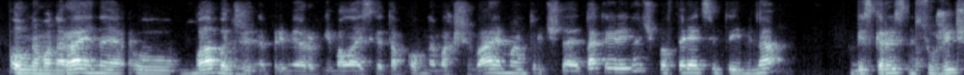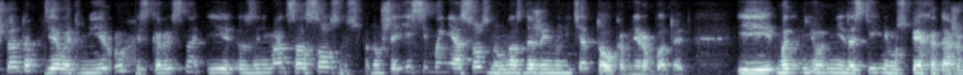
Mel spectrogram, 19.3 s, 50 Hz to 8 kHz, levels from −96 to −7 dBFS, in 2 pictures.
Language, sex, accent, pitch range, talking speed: Russian, male, native, 140-165 Hz, 145 wpm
